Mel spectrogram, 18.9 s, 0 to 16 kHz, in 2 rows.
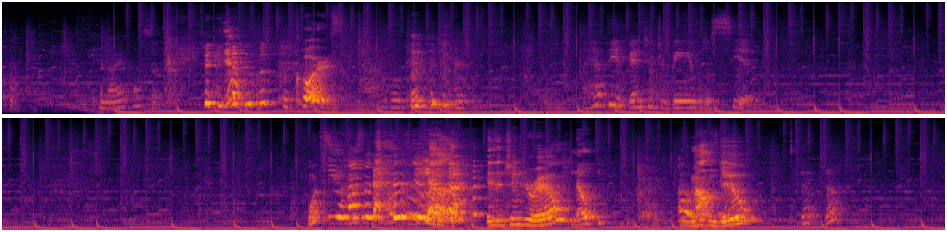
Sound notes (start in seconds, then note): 3.8 little gremlin laugh in the background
